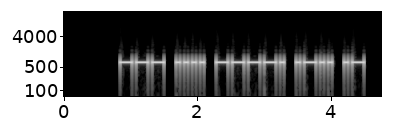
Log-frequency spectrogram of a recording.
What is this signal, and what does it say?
Morse code, heard as a keyed tone, about 20 wpm, 700 Hz. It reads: OH9LA
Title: DXCC-100 Call Signs - 5 Characters - 20wpm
